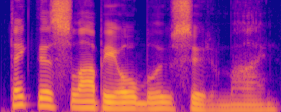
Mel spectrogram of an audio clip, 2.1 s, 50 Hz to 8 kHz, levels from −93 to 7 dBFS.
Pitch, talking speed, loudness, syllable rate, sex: 115 Hz, 225 wpm, -15 LUFS, 5.1 syllables/s, male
